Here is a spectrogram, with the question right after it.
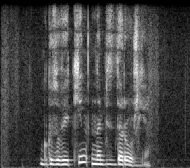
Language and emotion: Russian, neutral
